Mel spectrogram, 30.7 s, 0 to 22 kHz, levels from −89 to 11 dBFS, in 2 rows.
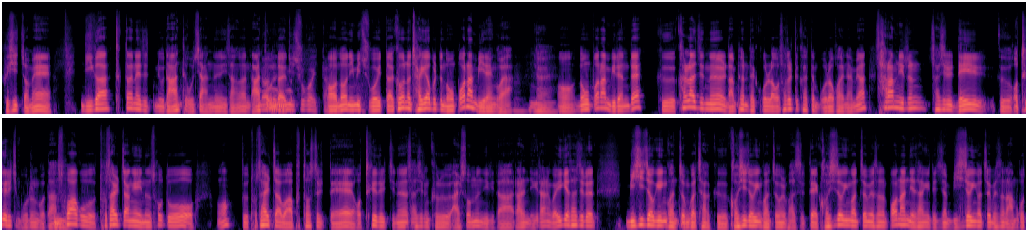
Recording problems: none

